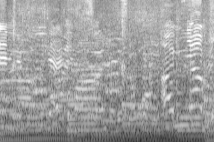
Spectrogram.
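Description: Young girls' excited, overlapping chatter, with background music with steady low bass notes underneath.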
